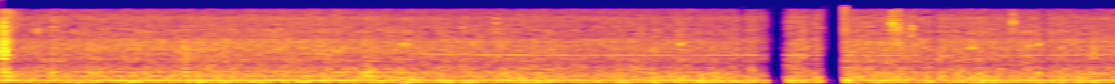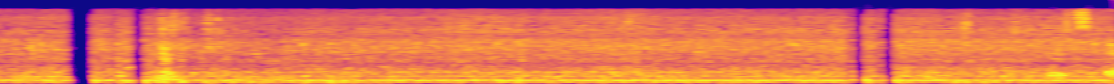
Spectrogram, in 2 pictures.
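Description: Safari vehicle on a sunrise game drive, a steady low engine rumble with road noise heard from inside or close by, continuous throughout with a few brief dropouts and no clear talking.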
